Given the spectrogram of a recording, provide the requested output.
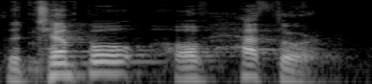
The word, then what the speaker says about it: Hathor: I start Hathor, H-A-T-H-O-R.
